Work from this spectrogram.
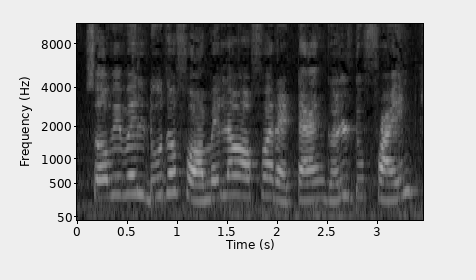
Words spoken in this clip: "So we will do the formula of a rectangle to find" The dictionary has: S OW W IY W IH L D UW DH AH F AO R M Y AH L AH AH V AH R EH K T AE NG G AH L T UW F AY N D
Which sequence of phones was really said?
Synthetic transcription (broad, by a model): S OW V IY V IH L D UW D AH F AO R M Y AH L AH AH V AH R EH T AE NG G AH L T UW F AY N D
